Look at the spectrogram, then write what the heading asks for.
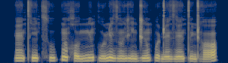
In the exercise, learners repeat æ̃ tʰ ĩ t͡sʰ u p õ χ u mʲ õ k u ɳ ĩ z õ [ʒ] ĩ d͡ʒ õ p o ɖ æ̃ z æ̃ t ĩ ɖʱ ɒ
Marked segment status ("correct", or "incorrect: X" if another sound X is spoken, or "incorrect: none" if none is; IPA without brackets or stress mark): correct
